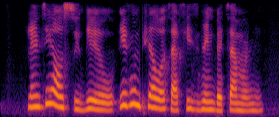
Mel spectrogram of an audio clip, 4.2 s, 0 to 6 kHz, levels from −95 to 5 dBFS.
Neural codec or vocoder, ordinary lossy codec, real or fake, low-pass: codec, 16 kHz, 1 kbps, FreqCodec, larger model; none; fake; 5.4 kHz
